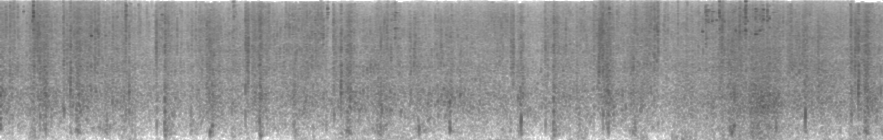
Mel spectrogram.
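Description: A shallow stream trickles nearby.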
